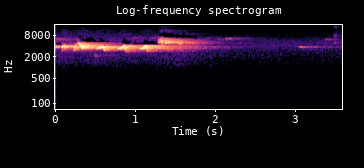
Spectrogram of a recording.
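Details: Blue-and-white flycatcher singing in spring mountains in 2022 after rain, on a cloudy 14°C day. A rapid, loud flow of high whistled and slurred notes fades away, followed by one faint single note.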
